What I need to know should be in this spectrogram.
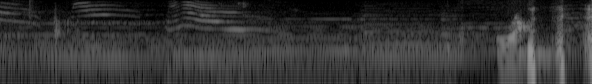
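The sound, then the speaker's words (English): Cats meowing as they are squeezed, edited into a sequence of high, warbling meows with sliding pitch, ending in a few short, sharper cries. “So we got our cats to do this. It was pretty cool. It took us hours of editing. Hours. Plus the cats got tired of getting squeezed”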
